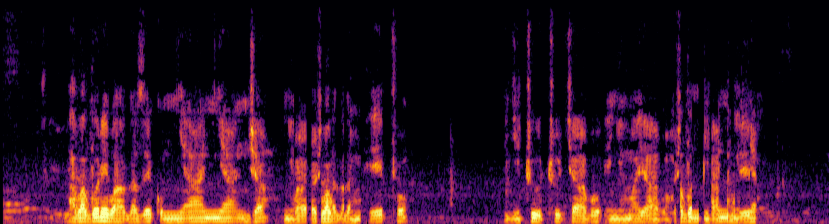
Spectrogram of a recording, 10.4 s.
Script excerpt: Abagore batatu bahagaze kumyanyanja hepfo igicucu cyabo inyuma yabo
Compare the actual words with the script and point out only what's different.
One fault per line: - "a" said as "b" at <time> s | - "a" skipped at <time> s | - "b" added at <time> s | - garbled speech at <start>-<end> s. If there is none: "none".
- "batatu" skipped at 1.3 s
- garbled speech at 3.5-4.5 s
- garbled speech at 8.4-9.5 s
